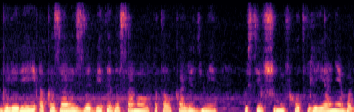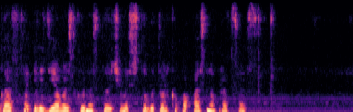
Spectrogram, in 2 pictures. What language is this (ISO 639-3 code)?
rus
